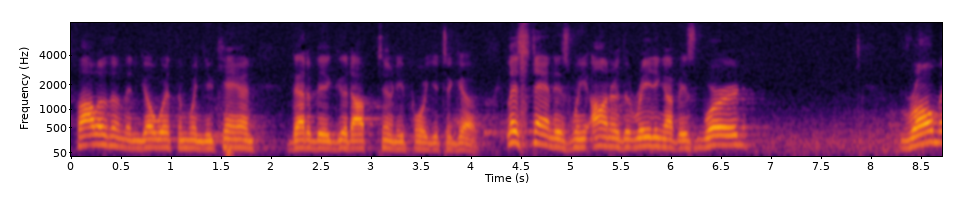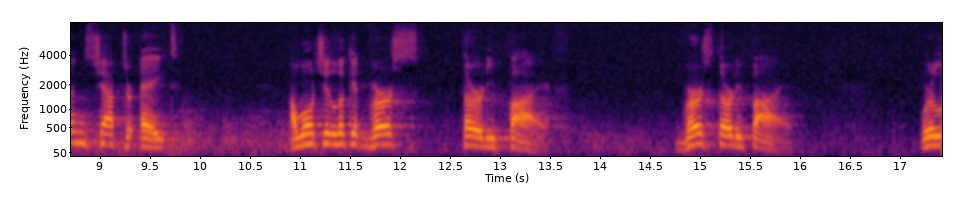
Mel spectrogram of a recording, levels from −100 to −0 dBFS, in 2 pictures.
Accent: American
